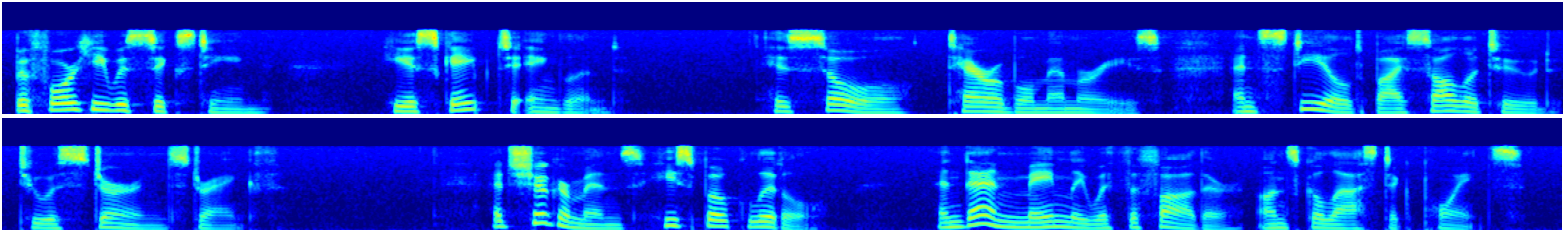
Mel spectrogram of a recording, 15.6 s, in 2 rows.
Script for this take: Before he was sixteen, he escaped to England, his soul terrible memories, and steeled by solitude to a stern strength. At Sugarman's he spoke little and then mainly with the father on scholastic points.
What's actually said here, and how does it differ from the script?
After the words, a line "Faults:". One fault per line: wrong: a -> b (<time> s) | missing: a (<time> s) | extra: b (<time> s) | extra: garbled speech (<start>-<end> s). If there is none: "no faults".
Before he was sixteen, he escaped to England, his soul terrible memories, and steeled by solitude to a stern strength. At Sugarman's he spoke little and then mainly with the father on scholastic points.
Faults:
no faults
